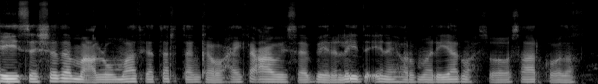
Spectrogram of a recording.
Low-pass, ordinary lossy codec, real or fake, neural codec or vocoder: none; none; fake; vocoder, 44.1 kHz, 128 mel bands, Pupu-Vocoder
